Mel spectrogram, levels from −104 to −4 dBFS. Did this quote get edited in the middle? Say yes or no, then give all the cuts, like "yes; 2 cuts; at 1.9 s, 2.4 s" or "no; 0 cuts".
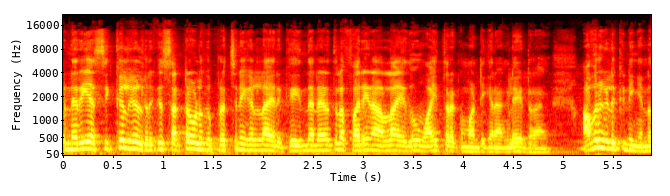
no; 0 cuts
